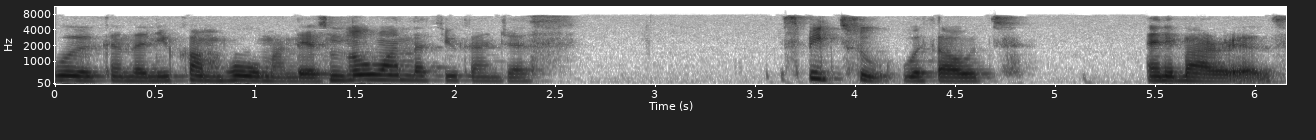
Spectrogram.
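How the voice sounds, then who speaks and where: A woman with a fairly low pitch and ordinary pitch variation talks at a moderate pace. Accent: Trinidadian. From Trinidad and Tobago. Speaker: English teacher. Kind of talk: interview.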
